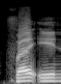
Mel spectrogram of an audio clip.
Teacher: sini kita tasdidkan nunnya dan ditahan suara dengungannya atau suara gunahnya gunah itu memasukkan suaranya ke rongga hidung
